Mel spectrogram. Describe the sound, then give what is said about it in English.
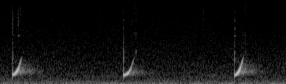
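Three evenly spaced water drips, about a second apart, plop into a bucket in a movie theater with bright, rising little plinks over a quiet background. No one speaks. “Right into the bucket.”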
